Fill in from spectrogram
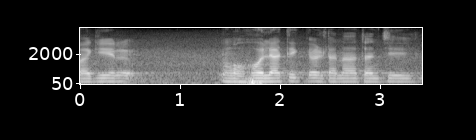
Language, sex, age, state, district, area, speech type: Goan Konkani, male, 18-30, Goa, Murmgao, rural, spontaneous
